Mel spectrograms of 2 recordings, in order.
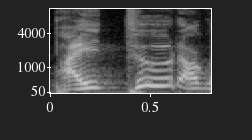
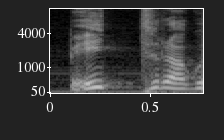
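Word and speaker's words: בית: 이 집이라고 하는 것은 바이트라고 했는데 원래는 베이트라고 읽어도 돼요. 바이트 혹은 베이트.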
